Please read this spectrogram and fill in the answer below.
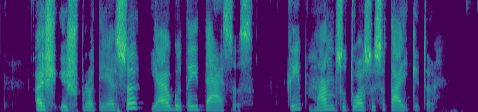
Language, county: Lithuanian, Vilnius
